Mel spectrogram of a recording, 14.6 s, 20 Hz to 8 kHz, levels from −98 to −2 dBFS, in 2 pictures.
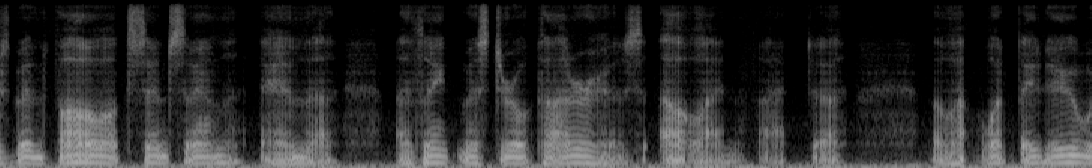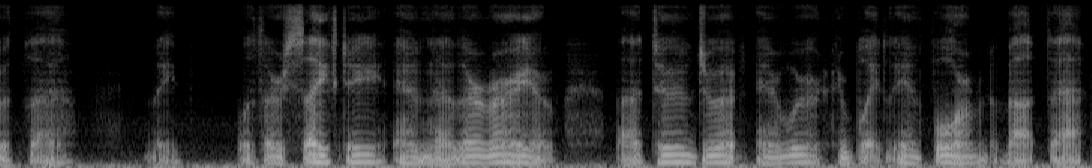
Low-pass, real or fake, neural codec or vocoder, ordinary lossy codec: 7.2 kHz; fake; autoencoder, 22.05 kHz, a latent of 192 numbers a frame, VITS, trained on many speakers; Opus, 64 kbps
